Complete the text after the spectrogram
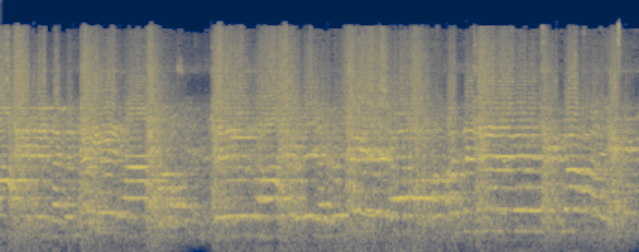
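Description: An elderly man chants loudly in a mournful voice.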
